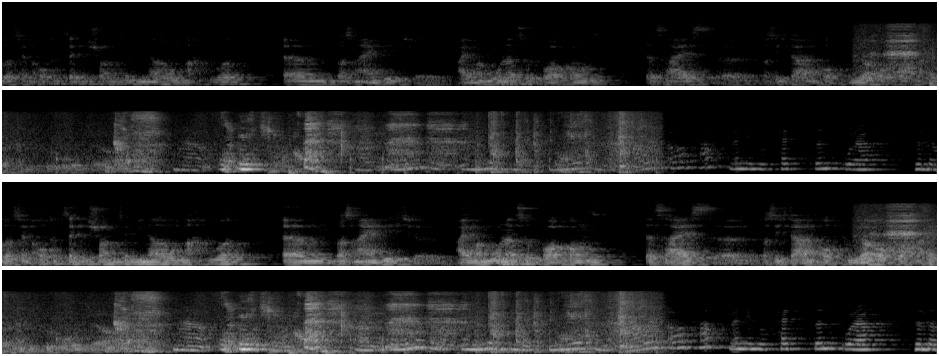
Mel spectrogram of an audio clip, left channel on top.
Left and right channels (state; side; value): quieter; left; 4.9 dB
